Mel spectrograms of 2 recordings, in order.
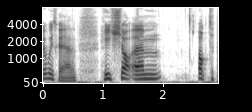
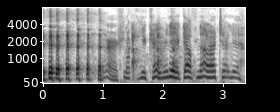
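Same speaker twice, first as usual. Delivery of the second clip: put-on higher pitched, chirpy old-school film-crew gent; old-fashioned stock voice; 9 semitones higher, 5 dB louder, slower than usual. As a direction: play the eager old cameraman calling everyone Governor. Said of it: "That's, that's a good voice".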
